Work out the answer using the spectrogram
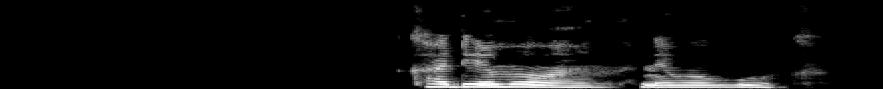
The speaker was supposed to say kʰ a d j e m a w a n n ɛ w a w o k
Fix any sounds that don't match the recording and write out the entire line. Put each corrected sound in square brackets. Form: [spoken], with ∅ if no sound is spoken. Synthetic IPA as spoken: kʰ a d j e m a w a [ŋ] n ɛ w a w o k

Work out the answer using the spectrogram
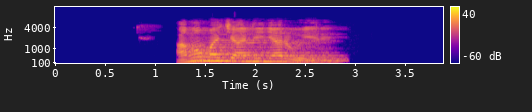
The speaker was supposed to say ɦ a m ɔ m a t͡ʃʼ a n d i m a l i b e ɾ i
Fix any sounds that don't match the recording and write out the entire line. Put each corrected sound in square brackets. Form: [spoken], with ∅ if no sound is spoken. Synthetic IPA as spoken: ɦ a [ŋ] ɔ m a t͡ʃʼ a n d i [ɲ] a [ɾ] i [w] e ɾ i

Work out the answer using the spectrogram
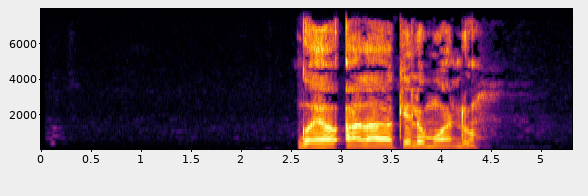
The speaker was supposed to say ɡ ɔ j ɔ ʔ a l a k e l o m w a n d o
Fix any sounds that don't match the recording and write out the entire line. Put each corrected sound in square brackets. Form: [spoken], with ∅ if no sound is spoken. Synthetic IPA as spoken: ɡ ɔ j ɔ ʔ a l a k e l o m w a n d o

